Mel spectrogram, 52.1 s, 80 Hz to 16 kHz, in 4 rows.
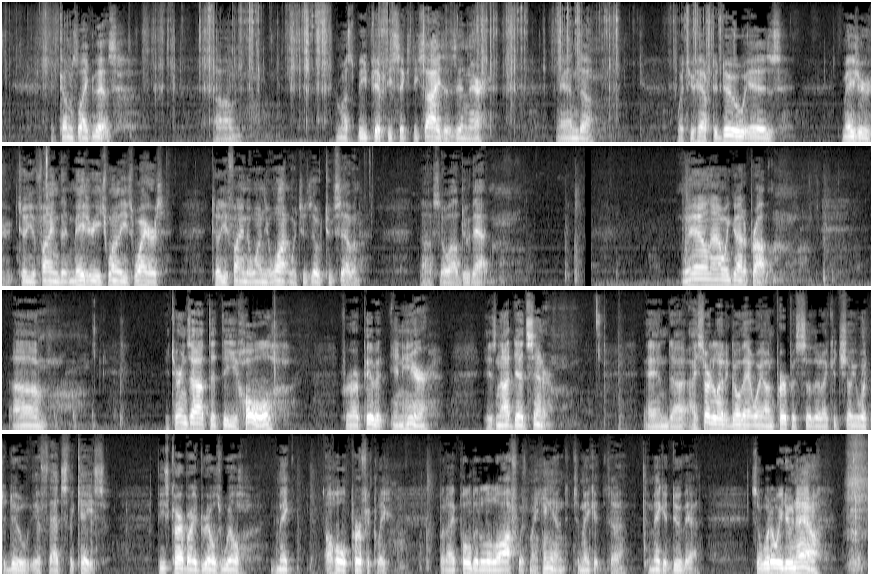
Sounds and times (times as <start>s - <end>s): Speech: 0.7s - 1.9s, 3.2s - 3.7s, 5.0s - 7.3s, 8.3s - 9.0s, 10.1s - 11.9s, 12.6s - 15.6s, 16.2s - 18.6s, 19.3s - 20.5s, 23.2s - 24.8s, 26.2s - 27.0s, 28.5s - 30.4s, 31.2s - 32.6s, 33.3s - 34.4s, 35.7s - 40.8s, 41.4s - 45.1s, 45.7s - 49.6s, 50.4s - 51.5s.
